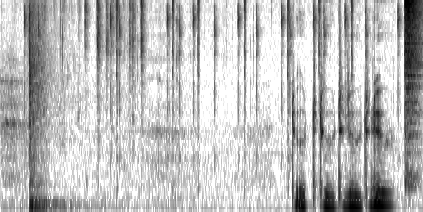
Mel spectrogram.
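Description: Typing on a computer keyboard: a run of light, quick key clicks. A short murmured voice comes in about three seconds in.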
